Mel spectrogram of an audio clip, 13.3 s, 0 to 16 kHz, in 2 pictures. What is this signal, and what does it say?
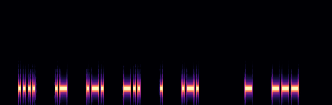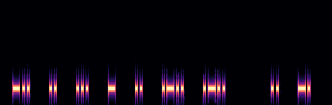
Morse code, heard as a keyed tone, about 25 wpm, spaced as for 15 wpm, 600 Hz. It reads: HARDER TO DISTILL IN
